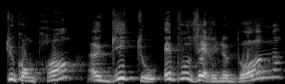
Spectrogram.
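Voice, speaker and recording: A man reading aloud and voicing a blunt, heavy-set older father with a deep voice in a storybook. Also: very animated, measured pace, a little mellow, breathy edge, exaggerated voice. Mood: gruff.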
